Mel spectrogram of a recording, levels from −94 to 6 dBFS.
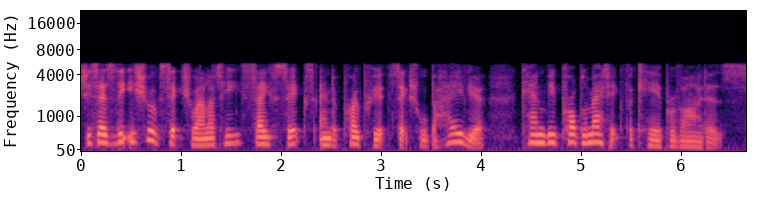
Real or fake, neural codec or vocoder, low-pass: real; none; 5.4 kHz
